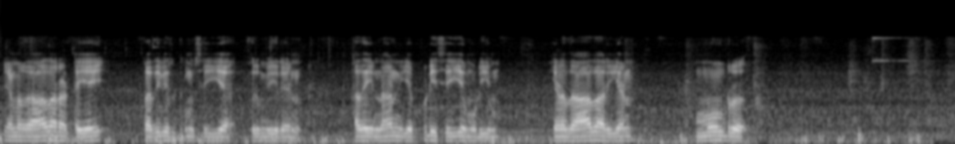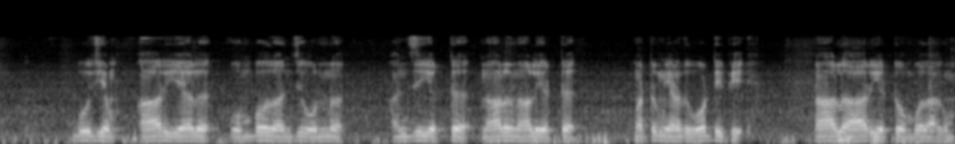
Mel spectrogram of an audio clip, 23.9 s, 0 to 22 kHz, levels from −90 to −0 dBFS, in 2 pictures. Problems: background sounds at intervals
